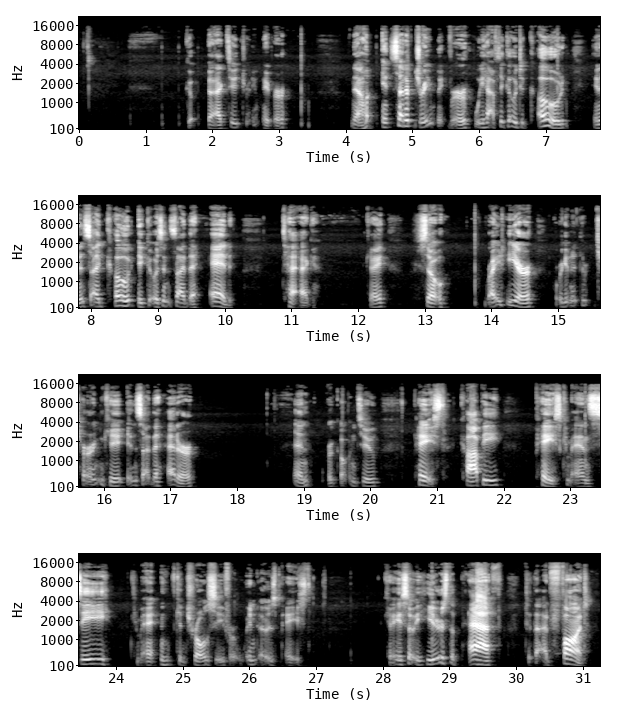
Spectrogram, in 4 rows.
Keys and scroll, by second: 0.0 super+c, 18.5 Return, 20.3 super+v, 26.9 super+s.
